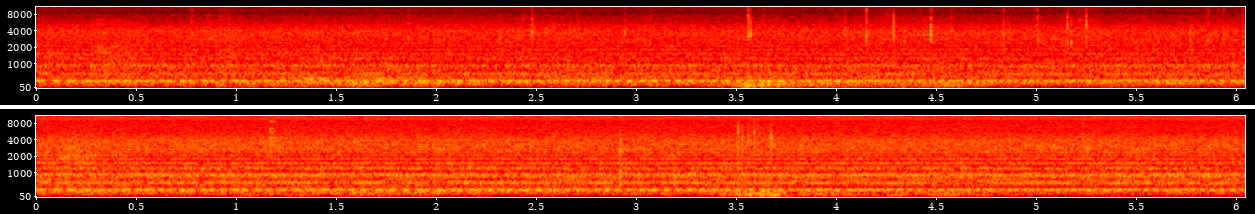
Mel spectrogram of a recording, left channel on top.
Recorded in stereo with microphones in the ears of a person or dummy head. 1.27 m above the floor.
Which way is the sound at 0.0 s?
35° right (ahead or behind).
